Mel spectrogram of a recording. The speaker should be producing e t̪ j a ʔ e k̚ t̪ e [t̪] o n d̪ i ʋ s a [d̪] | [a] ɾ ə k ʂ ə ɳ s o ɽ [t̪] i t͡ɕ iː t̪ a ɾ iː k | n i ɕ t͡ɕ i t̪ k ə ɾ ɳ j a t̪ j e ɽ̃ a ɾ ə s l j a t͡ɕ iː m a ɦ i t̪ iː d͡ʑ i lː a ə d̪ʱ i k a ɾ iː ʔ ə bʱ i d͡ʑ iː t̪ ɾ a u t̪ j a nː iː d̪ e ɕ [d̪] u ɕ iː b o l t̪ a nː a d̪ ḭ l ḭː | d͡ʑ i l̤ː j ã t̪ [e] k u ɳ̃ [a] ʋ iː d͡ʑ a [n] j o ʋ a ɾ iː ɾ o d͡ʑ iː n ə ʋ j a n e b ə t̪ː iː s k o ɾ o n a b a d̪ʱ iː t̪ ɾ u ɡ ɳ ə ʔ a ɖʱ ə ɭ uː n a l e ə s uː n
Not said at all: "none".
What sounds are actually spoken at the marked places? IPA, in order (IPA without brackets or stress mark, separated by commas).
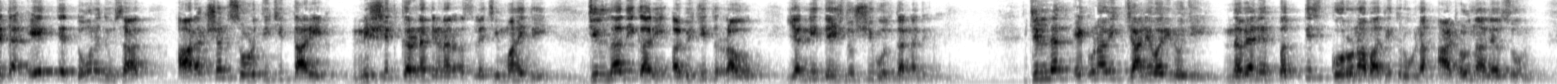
d̪, t̪, a, t̪, d̪, e, a, n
